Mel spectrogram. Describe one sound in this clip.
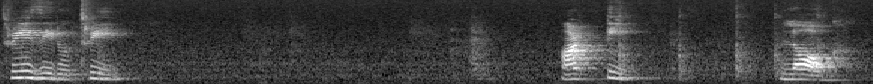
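A young woman speaks calmly and explains, in short phrases with pauses.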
